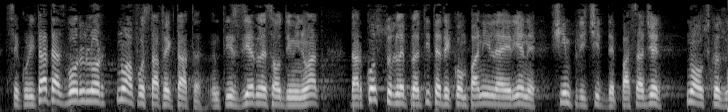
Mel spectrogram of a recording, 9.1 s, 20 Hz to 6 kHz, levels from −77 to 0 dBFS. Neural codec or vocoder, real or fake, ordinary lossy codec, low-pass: none; real; none; 5.4 kHz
